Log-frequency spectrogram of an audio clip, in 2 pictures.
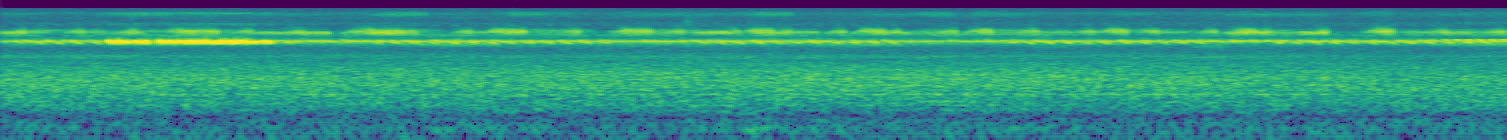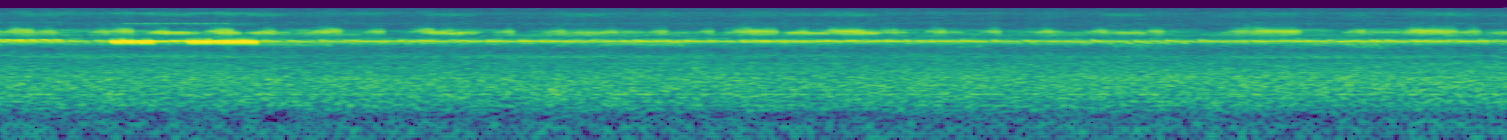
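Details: Crickets at night giving a steady high trill, overlaid with rapid rhythmic chirp pulses about four per second, with two brief louder bursts; continuous outdoor night ambience.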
